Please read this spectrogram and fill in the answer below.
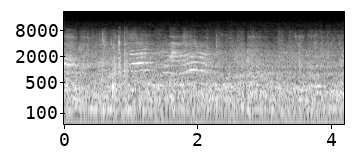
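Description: Overlapping voices of people talking, with one higher voice rising and falling about one to two seconds in.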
